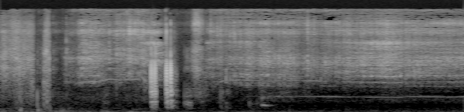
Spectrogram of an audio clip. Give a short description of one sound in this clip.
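A toy drill whirs with a steady buzz.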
